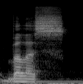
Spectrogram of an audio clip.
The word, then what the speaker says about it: Velasquez: It's Velasquez, not Quez.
